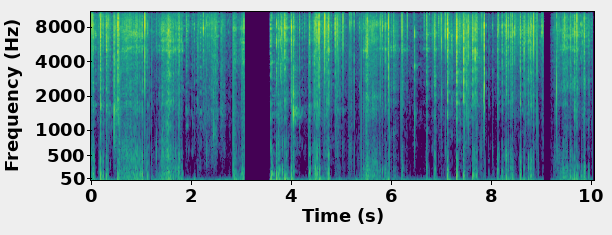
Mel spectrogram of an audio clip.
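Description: A small, solid rectangular bar of very dry yellow-amber soap, held in one hand, is scraped and carved with a metal knife blade, producing crunchy shavings. Dense, dry crackling scrapes and crunches with bright edges and a heavy low-end rumble continue throughout. The sound breaks off briefly for two short silent gaps, near 3 seconds and near 9 seconds.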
